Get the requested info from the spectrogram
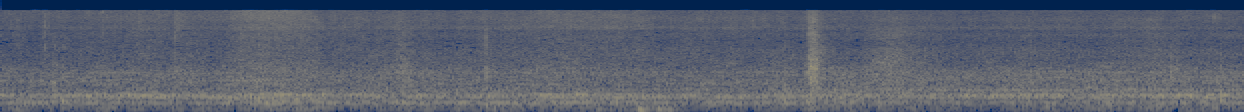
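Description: Faint, steady buzzing of Africanized honey bees flying in a swarm that is moving into a hive box, with one faint tick about four seconds in.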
